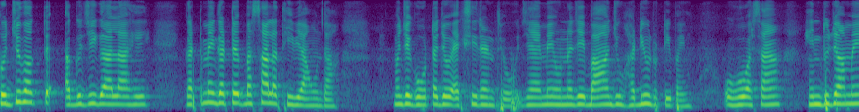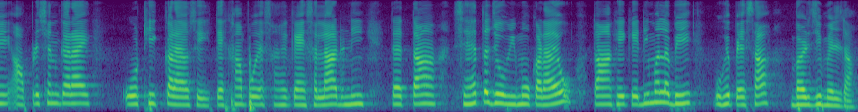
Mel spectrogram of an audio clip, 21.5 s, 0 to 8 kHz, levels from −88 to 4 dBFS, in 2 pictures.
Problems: none marked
